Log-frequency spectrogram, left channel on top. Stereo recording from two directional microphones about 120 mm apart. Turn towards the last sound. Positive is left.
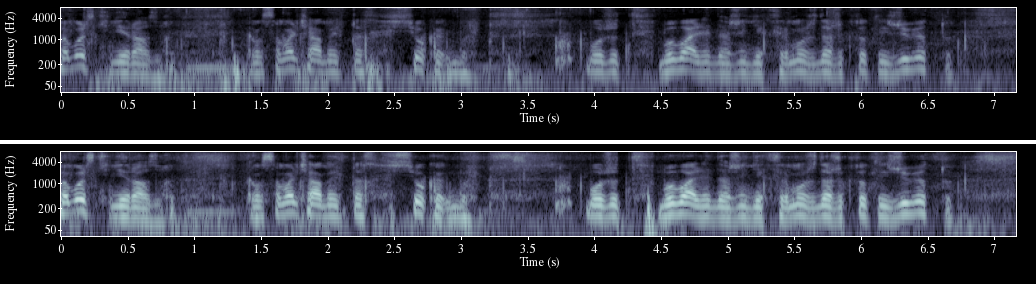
turn(degrees=-30)  # may be behind; listen again after turning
